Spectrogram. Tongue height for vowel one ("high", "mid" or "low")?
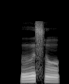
mid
